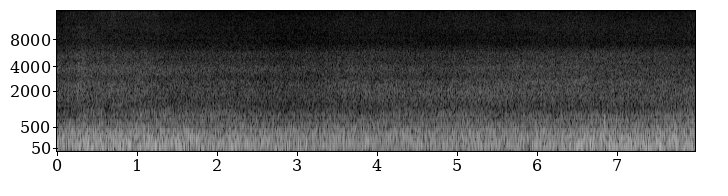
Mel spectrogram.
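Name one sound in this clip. Foamy surf hisses as it spreads across the sand.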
